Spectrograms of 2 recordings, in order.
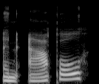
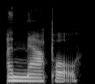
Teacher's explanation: One of the most frequent is when a word ending in a consonant sound is followed by a word starting with a vowel sound. We link them together as if they were one word.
